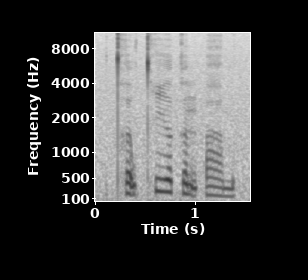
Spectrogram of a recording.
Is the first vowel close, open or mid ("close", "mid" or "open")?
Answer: mid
